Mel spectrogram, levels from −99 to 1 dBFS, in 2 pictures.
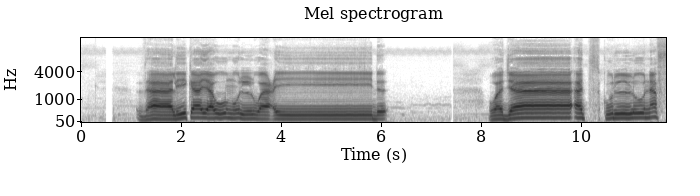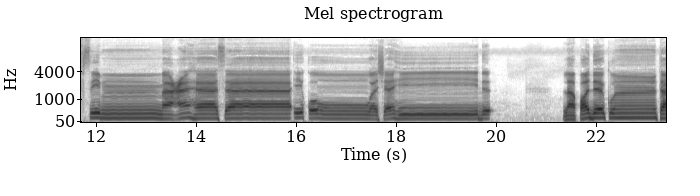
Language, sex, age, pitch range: Indonesian, male, 40-59, 135-160 Hz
